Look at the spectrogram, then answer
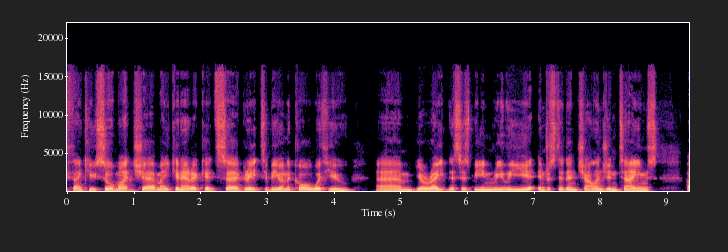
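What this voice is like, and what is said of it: Scottish accent. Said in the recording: “that is not a true Canadian accent, my friend. You are hailing from a different region of the world ... I was born and raised in a small village called Fyvie, Fyvie, in Scotland, in the UK.”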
